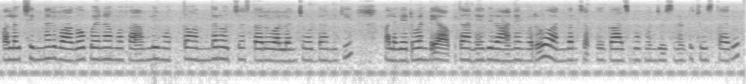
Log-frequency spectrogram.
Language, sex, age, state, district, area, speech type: Telugu, female, 30-45, Andhra Pradesh, Palnadu, rural, spontaneous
